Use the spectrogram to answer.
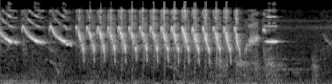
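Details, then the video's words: Singing white canary: a few falling whistles, then a fast pulsed trill lasting about two seconds, closing with one short high note. "The Best White Canary's Singing"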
